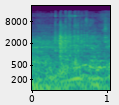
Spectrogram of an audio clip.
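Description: New bank quarters dropping during a kid-friendly household science demonstration, a brief metallic clink and jingle against steady room noise, fairly close.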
